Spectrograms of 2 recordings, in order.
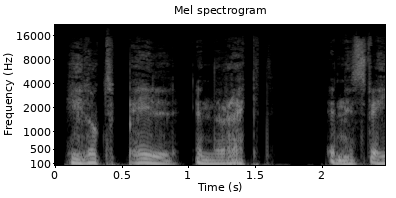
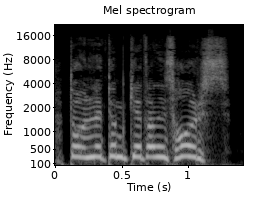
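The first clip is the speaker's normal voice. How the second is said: high, loud urgent yell; 6 dB louder than usual. A narrator's reading. Cousins yelling to restrain Lex, loud high yell. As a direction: shout to stop him. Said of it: "My cousins were yelling".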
